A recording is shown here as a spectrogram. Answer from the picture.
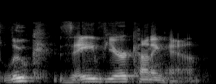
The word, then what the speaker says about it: Luke Xavier Cunningham: Yes, Luke Xavier Cunningham, the maximum Catholic name that my parents could give me.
